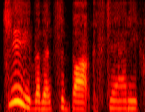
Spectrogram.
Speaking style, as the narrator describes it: cried the laughing girl

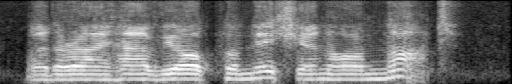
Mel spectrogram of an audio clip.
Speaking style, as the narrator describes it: returned the prince sternly

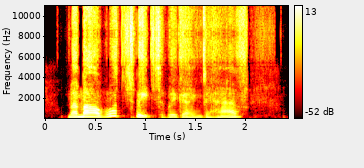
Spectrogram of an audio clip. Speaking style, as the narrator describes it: Natasha again cried boldly with saucy gaiety, confident that her prank would be taken in good part

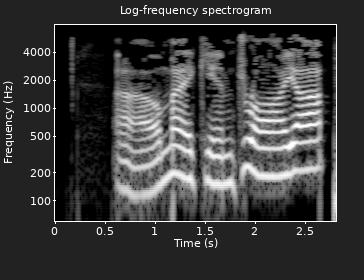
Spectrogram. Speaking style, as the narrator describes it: whined the accident case irritably

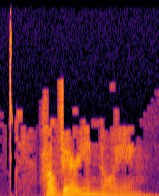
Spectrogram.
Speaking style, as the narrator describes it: sighed the eagle, thinking regretfully

